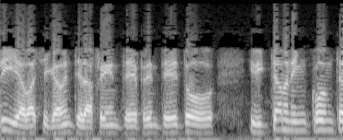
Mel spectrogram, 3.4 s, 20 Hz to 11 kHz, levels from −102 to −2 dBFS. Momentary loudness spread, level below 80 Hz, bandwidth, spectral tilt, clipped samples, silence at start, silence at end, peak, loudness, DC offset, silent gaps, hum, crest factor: 6 LU; -52 dBFS; 10.5 kHz; -5 dB/octave; under 0.1%; 0 s; 0 s; -6 dBFS; -18 LUFS; under 0.1%; none; none; 12 dB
